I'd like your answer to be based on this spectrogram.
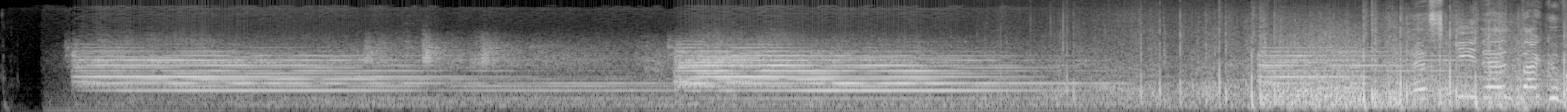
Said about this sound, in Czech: Zvony věžních hodin chrámu svatého Víta ohlásí půlnoc.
